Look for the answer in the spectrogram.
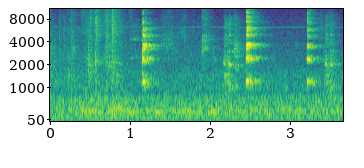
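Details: A 16-year-old pet grey-cheeked parakeet, enjoying a back scratch indoors, gives three short, harsh chirps about a second apart over a steady low indoor hum.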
